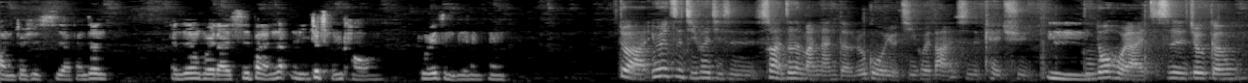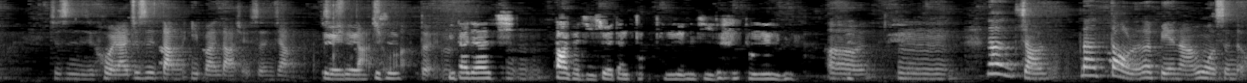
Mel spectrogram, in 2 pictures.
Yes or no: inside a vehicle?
no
